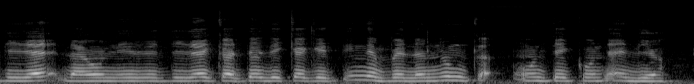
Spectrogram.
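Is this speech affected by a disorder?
Yes: cerebral palsy.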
